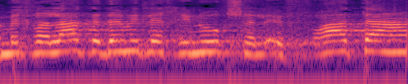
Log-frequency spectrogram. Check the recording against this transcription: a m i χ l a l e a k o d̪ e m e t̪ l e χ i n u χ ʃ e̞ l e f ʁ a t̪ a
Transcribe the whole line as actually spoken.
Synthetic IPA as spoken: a m i χ l a l a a k o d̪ e m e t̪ l e χ i n u χ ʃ e̞ l e f ʁ a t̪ a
